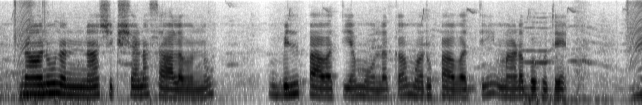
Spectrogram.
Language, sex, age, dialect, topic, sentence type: Kannada, female, 18-24, Mysore Kannada, banking, question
